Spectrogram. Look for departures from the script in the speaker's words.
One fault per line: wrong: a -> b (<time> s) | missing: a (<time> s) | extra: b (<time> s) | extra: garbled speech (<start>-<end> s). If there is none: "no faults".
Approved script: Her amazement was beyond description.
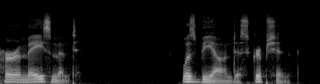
no faults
